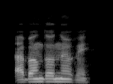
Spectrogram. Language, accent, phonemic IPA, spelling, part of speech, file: French, France, /a.bɑ̃.dɔn.ʁɛ/, abandonneraient, verb, LL-Q150 (fra)-abandonneraient.wav
- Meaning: third-person plural conditional of abandonner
